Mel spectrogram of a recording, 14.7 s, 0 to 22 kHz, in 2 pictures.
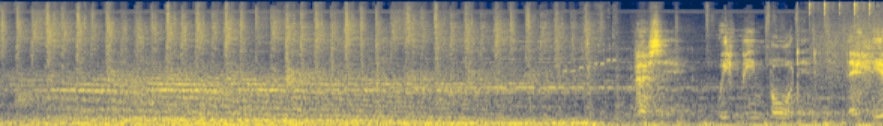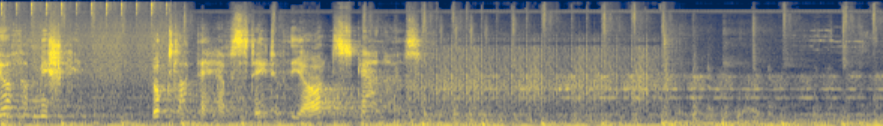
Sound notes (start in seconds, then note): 0.0 spacecraft whirring; 11.5 intense music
